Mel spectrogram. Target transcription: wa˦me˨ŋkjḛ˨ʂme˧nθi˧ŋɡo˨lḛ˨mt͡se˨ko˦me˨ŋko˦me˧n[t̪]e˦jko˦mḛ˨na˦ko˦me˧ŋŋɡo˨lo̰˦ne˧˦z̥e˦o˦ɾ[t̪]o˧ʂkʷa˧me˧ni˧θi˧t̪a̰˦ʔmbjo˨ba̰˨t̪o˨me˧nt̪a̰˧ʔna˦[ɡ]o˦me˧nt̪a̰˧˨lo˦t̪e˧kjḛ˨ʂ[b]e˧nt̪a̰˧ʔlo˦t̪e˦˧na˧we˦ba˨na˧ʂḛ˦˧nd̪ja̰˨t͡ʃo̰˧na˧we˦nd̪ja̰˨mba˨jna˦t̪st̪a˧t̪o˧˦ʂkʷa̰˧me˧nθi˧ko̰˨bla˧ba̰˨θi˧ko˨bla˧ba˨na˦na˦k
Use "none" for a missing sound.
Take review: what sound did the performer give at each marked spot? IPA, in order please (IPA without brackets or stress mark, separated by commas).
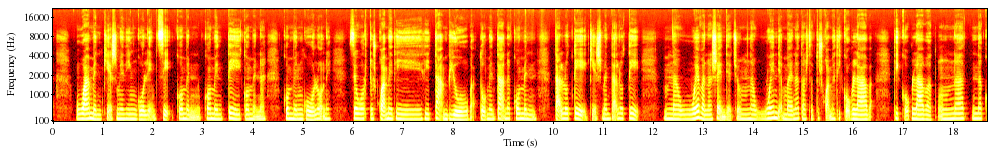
t̪, t̪, k, m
